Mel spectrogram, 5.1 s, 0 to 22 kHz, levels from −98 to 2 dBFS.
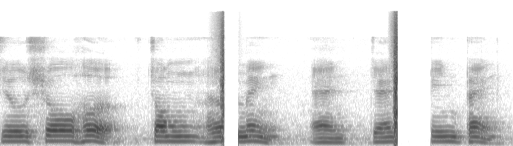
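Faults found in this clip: Wireless microphone squelch dropout at 2.10–2.41 s (mute 153 ms) and 3.88–4.32 s (mute 343 ms): RF fade trips receiver squelch; spectrogram shows a broadband hiss smear, then a blank column.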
